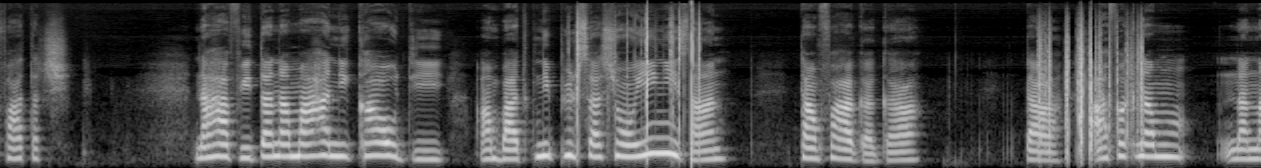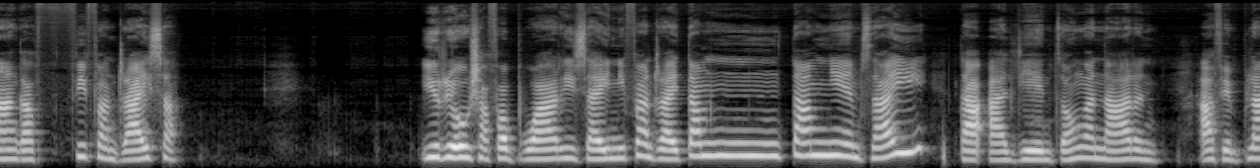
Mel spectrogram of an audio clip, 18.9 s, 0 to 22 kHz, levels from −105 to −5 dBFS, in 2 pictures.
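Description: From 4.26 to 5.29 s, and again from 7.78 to 8.65 s, dense, uneven bursts of scratching and rustling sit over the speech. This is cable scratch noise, most likely from a worn cable or connector being handled so its contact resistance jumps about rapidly. The first burst is a little below the speech level, and the second is about as loud as it. Unlike steady crackle or isolated clicks, each burst is a tight, irregular cluster that starts and stops with the movement.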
